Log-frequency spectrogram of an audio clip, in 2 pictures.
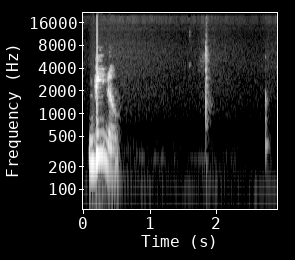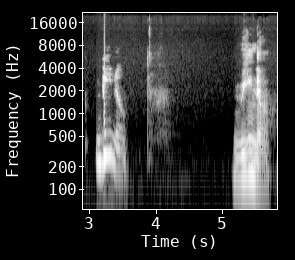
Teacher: pronounced like an English B, in which the lower lip doesn't touch the teeth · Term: BV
